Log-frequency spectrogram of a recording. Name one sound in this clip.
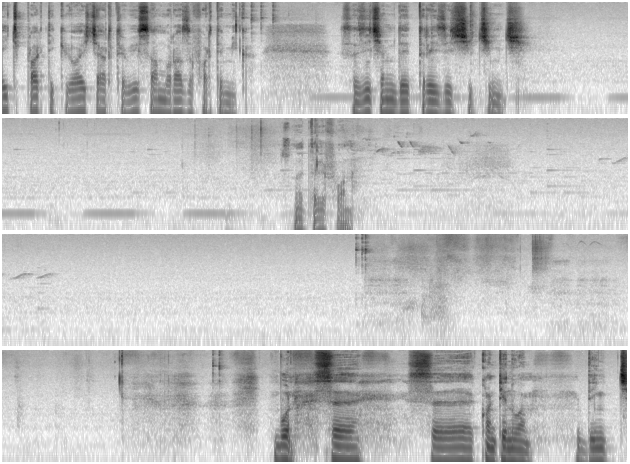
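A man speaks calmly and close to a microphone, pausing now and then.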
